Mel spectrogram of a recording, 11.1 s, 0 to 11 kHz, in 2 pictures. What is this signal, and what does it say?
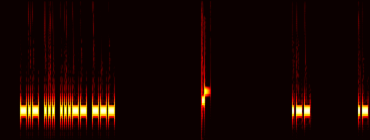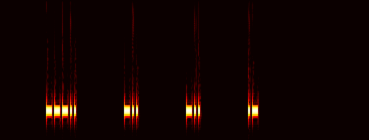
Morse code, heard as a keyed tone, about 40 wpm, spaced as for 15 wpm, 700 Hz. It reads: KS3O WA8DDA
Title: USA Call Signs - 8x Character Spacing - 40wpm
